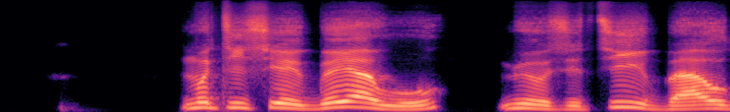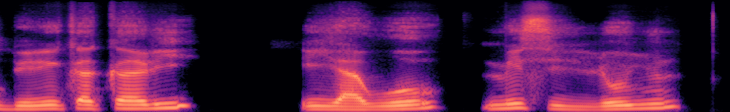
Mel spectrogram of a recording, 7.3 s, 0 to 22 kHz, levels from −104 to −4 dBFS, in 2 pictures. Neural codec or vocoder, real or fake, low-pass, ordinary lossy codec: autoencoder, 48 kHz, 32 numbers a frame, DAC-VAE, trained on Japanese speech; fake; none; none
